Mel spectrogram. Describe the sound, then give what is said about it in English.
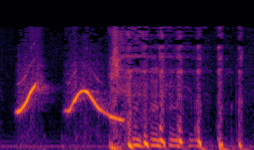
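A person whistles two short tuneful notes, the first rising and the second swooping up then sliding down, fairly loud, followed by a burst of voices. “are you a good whistler?”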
